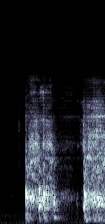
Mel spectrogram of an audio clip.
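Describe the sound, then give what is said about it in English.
Two harsh coughs, a long rough burst followed by a short pause and a second forceful hack, loud and breathy with no talking. “That was just coughs.”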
